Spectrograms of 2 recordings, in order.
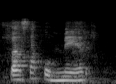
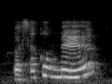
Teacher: si yo te pregunto vas a comer esto tiene entonación ascendente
